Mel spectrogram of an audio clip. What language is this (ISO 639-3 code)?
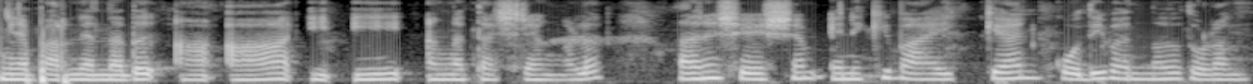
mal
